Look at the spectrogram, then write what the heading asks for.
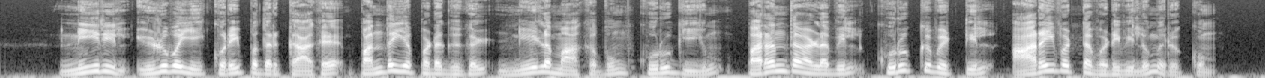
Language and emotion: Tamil, neutral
